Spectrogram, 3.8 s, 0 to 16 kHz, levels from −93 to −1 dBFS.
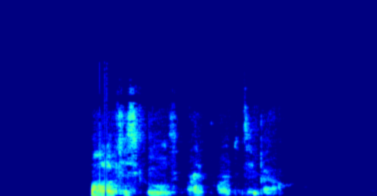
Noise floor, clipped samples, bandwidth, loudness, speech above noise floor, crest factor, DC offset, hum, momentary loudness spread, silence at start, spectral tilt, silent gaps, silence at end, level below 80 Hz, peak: under -90 dBFS; under 0.1%; 9.6 kHz; -46 LUFS; over 44 dB; 28 dB; under 0.1%; none; 14 LU; 0.9 s; -3.5 dB/octave; none; 0.95 s; -76 dBFS; -22 dBFS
